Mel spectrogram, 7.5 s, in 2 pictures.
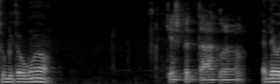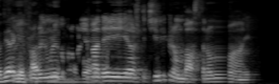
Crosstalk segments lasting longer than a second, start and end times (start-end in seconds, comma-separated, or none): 3.9-5.2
